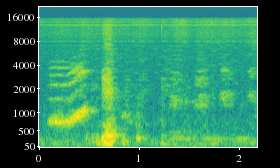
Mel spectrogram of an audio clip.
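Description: Near silence, broken by one faint, short high whine from an animal in the background that dips and rises in pitch, followed by a soft click.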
